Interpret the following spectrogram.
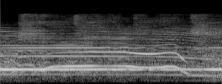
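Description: Long held pitched tones from a rock band's stage over crowd noise; one note holds steady, then slides down in pitch near the end. This sounds like electric guitar feedback or sustained notes just before the band starts the song.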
